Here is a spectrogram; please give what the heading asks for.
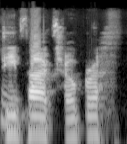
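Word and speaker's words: Deepak Chopra: I can't Deepo Chopra.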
